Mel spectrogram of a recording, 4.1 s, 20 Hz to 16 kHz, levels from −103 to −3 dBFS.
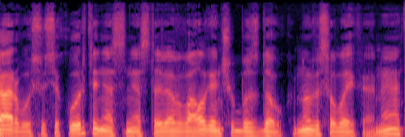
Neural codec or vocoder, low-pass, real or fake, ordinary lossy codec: none; 14.4 kHz; real; MP3, 64 kbps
